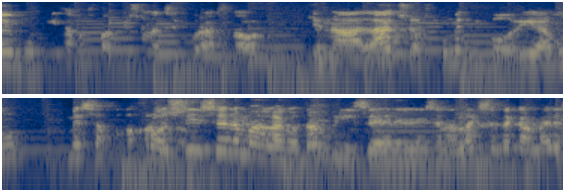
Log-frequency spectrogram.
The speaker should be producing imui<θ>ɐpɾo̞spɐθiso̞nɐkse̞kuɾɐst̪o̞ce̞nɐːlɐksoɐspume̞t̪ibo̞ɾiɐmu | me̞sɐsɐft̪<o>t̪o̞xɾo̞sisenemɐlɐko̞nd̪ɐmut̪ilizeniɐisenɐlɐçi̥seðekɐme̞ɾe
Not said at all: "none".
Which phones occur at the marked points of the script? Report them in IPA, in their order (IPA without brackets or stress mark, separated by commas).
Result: θ, o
